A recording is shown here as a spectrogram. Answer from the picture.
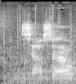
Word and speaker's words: Cao Cao: Their hero unit, Cao Cao, which is spelled cow cow, not a cow, or cocoa, not chocolate.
